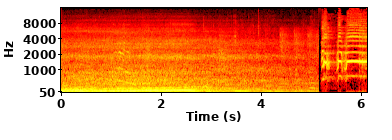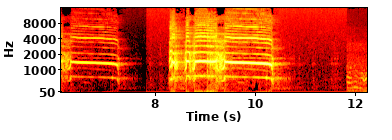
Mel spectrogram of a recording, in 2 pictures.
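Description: A truck's engine rumbling as it pulls away, fading over the first few seconds. Then a rooster crows twice, each crow a long call ending on a held note, the second louder.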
